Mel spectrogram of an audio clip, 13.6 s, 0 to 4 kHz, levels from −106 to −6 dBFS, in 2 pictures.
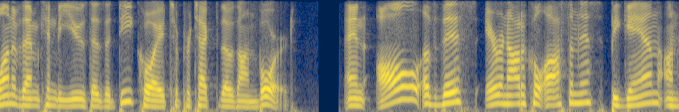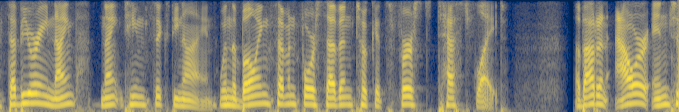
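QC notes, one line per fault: throughout: clock drift between sender and receiver. The sending clock runs around 4 percent fast, so audio arrives quicker than it is played out and the jitter buffer keeps overfilling, leaving small timing hiccups scattered unevenly across the speech, heard over a narrowband call path cut off at 4 kHz.
0.1 to 13.38 s: repeated timing corrections. To hold the buffer steady against a sender running at 104 percent speed, the receiver keeps trimming short slices of audio, always in the same direction and at irregular spacing, so the pacing sounds faintly uneven, with slight skips.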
